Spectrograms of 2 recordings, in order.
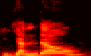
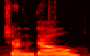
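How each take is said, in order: First: The name begins with a Y sound. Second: The name begins with a hard G sound. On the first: The first letter is read as a Y. "it actually looks like a Y. Like Yun like Yundel" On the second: The first letter is read as a G. "I'm guessing it's pronounced like Gendel"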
